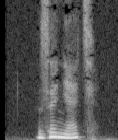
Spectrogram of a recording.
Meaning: 1. to borrow 2. to lend (standard: одолжи́ть) 3. to occupy, to take up 4. to employ, to busy 5. to reserve, to secure, to keep 6. to interest, to engross
- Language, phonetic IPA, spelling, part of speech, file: Russian, [zɐˈnʲætʲ], занять, verb, Ru-занять.ogg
